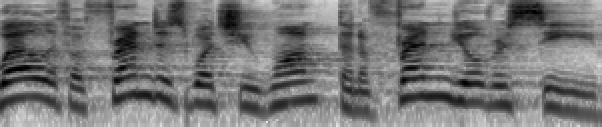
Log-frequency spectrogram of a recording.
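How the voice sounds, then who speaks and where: A woman's put-on character voice, fairly high-pitched, at a moderate pace. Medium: read story.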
